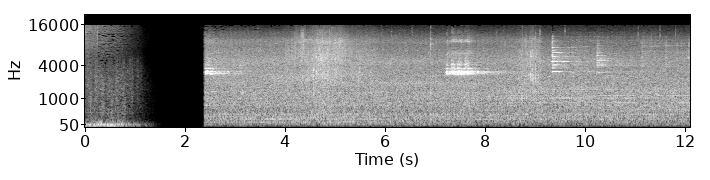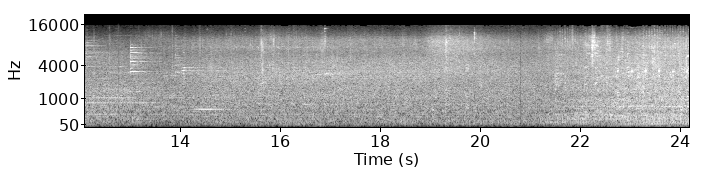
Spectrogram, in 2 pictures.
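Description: The end of a logo sting, cut off about a second in, then a short silence. After that, steady roadside traffic hum, with a few faint passing tones.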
